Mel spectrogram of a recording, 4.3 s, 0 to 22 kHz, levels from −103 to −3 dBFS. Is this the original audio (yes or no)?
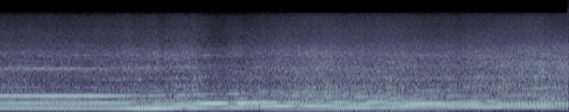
no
